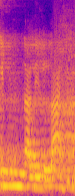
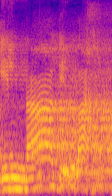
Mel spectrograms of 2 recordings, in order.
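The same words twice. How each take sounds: First: The final vowel of inna is short. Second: The final vowel of inna is lengthened. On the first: Indeed it is from God. The speaker calls it wrong. "bukan inna lillahi" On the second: Indeed we are from God. The speaker calls it right. "tapi inna lillahi. Panjang sedikit"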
